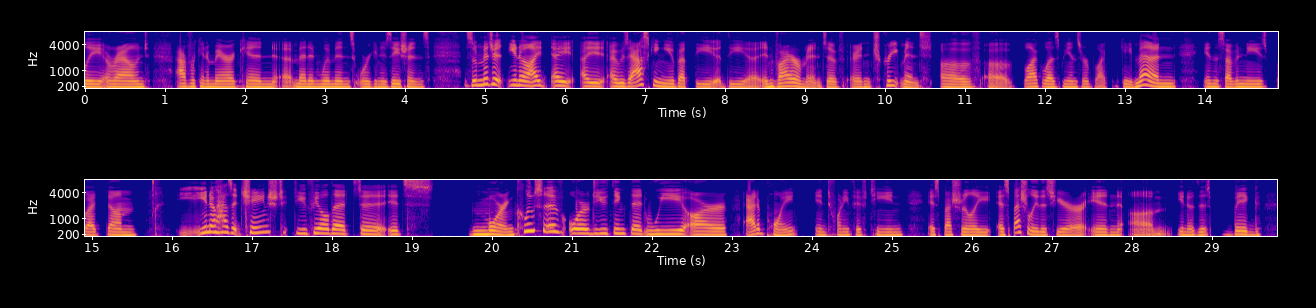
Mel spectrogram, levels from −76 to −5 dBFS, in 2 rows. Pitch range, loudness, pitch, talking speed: 155-195 Hz, -24 LUFS, 160 Hz, 145 wpm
